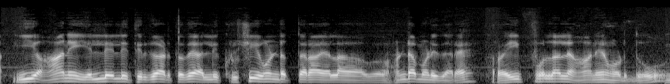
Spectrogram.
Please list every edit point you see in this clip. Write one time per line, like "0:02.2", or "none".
0:04.8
